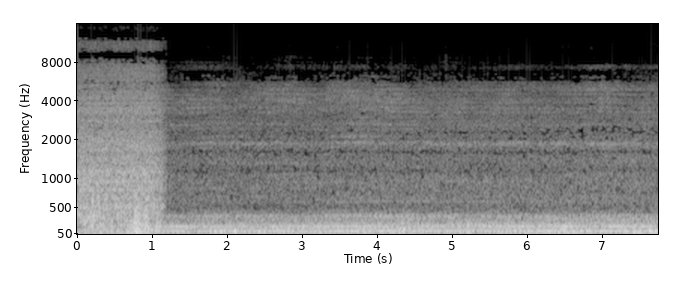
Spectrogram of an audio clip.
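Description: Terra Gator self-propelled slurry applicator: for about the first second it passes close by on the road with a broad rush of tyres and engine, then its diesel engine is heard far off as a low, steady drone.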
